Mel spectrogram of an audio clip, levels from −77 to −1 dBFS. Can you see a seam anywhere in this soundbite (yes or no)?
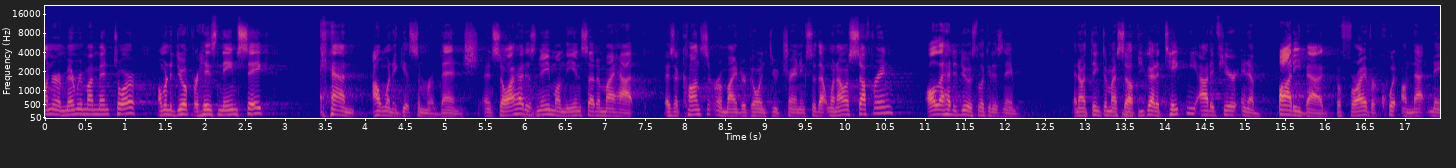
no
